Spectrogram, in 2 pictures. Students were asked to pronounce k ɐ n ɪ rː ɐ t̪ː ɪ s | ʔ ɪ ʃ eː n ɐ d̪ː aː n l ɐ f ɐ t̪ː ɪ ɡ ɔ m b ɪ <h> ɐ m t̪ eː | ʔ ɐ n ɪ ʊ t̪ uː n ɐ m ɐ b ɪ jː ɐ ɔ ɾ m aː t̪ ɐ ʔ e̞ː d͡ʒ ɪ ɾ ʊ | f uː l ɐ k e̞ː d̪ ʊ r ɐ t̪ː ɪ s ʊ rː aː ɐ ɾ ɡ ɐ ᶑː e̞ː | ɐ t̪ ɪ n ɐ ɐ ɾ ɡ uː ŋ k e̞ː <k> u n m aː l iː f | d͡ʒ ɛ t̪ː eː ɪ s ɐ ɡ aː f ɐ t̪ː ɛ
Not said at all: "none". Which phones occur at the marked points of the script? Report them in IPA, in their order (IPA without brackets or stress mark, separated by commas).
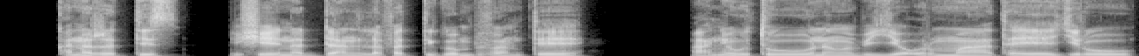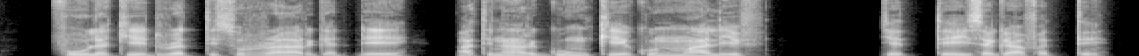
f, k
